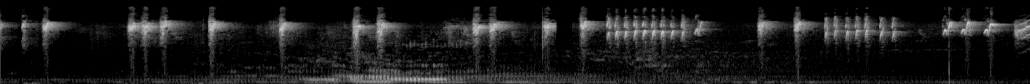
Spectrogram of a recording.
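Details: Lively female ninja sunbird in Indonesia used as a training voice for songbirds: high chirps spaced every half second, broken by quick rattling trill bursts.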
